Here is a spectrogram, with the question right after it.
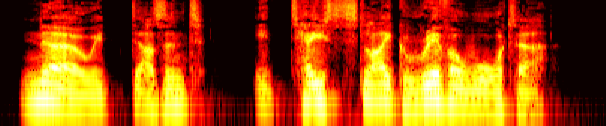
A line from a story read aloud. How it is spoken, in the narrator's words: Laurent told her angrily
